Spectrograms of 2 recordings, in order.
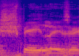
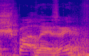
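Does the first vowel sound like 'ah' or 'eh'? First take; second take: eh; ah. First: The first vowel sounds like 'eh', with umlaut. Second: The first vowel sounds like 'ah', without umlaut. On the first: The speaker calls it right. "You're right, that'd be Spätlese" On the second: The speaker calls it wrong. "Is there an umlaut above the A in Spätlese?"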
